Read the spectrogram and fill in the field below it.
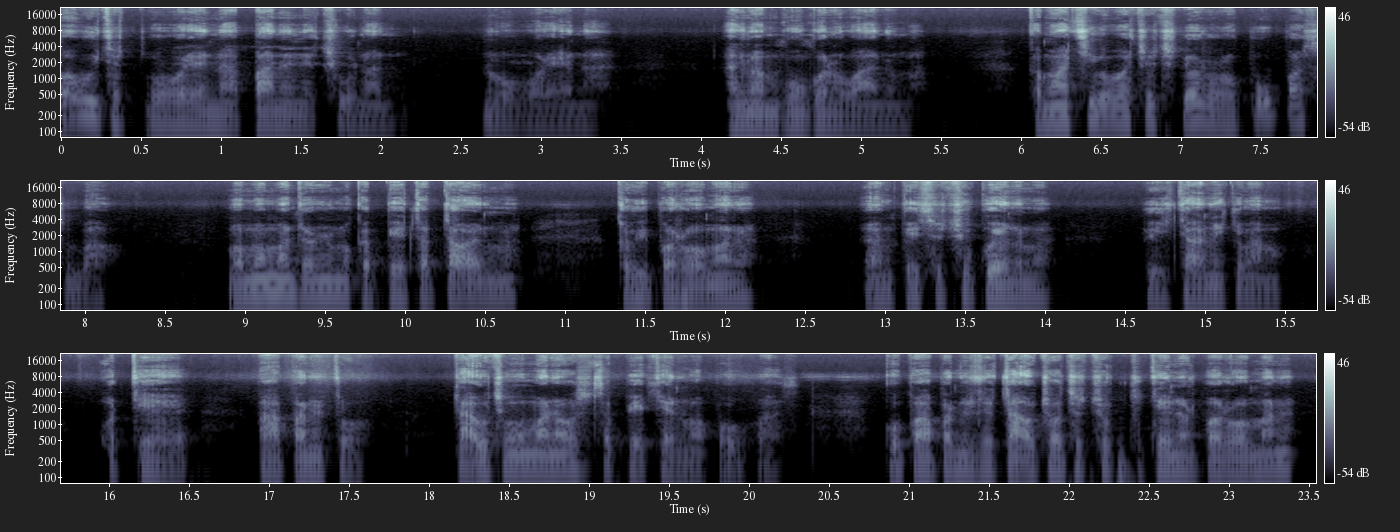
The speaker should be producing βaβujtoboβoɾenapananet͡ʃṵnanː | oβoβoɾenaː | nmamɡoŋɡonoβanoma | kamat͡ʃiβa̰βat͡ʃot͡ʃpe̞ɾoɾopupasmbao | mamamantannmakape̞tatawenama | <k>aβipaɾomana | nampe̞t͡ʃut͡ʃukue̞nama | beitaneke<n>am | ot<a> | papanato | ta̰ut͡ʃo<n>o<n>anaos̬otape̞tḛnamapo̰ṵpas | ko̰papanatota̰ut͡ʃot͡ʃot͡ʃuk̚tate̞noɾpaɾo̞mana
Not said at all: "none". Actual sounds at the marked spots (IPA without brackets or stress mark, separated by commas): k, m, e, m, m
